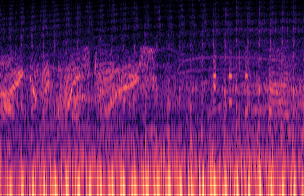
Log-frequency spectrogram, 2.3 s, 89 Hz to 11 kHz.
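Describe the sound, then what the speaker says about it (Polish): Military helicopters in the video game Prototype 2 give a steady, loud rotor thump that chops evenly throughout, with game effects and a speaking voice layered over it. "Cholerne śmigłowce."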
